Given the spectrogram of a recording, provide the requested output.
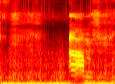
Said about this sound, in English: I'm actually on the road and recording in the car, so that's why you hear a little bit of background noise.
